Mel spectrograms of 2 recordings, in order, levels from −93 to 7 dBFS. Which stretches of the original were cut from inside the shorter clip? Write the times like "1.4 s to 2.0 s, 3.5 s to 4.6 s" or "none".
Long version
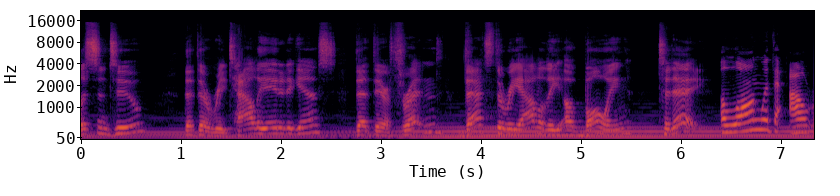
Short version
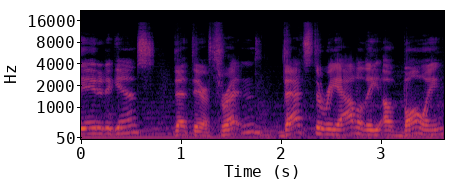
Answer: none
